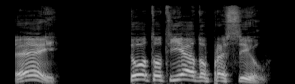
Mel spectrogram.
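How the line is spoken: Cheerful shout. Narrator (Russian): весело выкрикнул Вожников

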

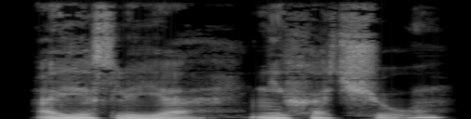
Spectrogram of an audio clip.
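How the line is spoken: Quiet delirious whisper. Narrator (Russian): тихо прошептал, вновь словно в бреду

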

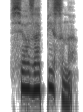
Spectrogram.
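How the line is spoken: Breathless exhale. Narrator (Russian): выдохнула Фрэнни

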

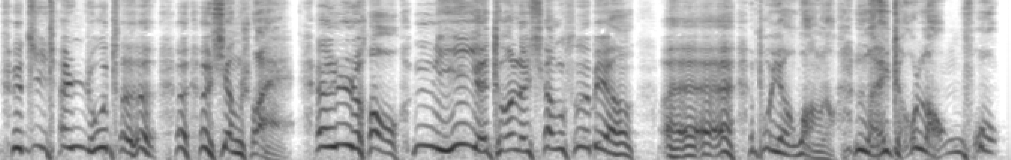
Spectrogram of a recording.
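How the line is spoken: Laughing. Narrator (Chinese): 张简斋 笑道

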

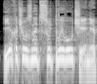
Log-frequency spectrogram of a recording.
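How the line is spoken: Shouting into ear. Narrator (Russian): прокричал император прямо в ухо мастеру

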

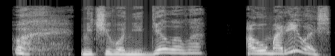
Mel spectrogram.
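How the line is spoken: Laughing shout. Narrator (Russian): крикнула она, смеясь

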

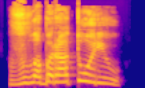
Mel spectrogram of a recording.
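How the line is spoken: Woman barking. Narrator (Russian): рявкнула она на Калерию

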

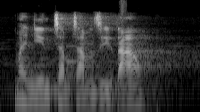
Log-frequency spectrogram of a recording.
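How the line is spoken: Angry, frowning. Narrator (Vietnamese): Trang Hạo Nhiên cau mày tức giận

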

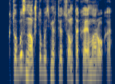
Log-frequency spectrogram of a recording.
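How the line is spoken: Exclaiming. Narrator (Russian): воскликнул Кендер

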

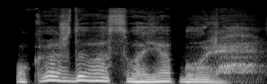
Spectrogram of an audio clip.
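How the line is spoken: Sighing. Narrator (Russian): со вздохом сказала Гуле

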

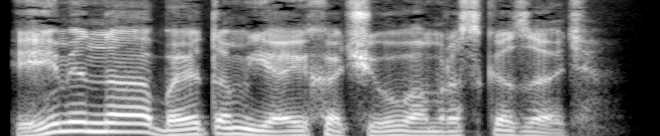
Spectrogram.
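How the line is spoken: Sighing. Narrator (Russian): вздохнул Набиль

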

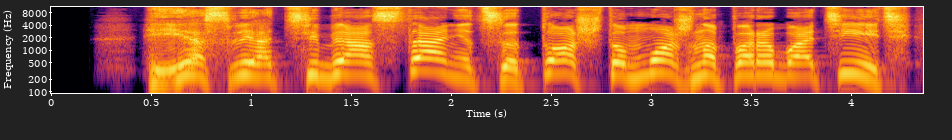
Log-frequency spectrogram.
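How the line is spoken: Roaring. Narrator (Russian): взревел я

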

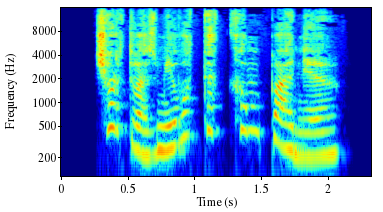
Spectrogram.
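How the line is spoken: Muttered. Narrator (Russian): пробормотала она

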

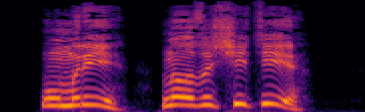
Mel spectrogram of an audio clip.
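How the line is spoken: Full-voiced scream. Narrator (Russian): во весь голос закричала она

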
